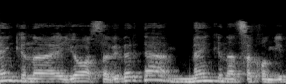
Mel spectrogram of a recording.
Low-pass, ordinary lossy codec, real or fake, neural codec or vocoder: 10.8 kHz; MP3, 32 kbps; real; none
